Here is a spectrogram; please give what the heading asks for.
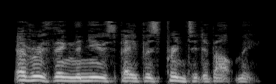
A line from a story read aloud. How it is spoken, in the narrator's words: he said in a hollow voice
